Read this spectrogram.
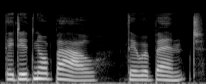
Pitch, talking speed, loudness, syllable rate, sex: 215 Hz, 205 wpm, -16 LUFS, 4.7 syllables/s, female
